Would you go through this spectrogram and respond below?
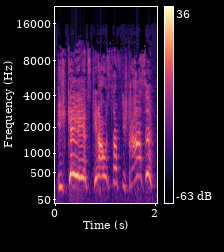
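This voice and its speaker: A tiny, mischievous male kobold in a children's radio play, extremely high and swooping wildly in pitch. He brags like an excitable child, stammers and slips into singsong rhymes, all in a squeaky croak. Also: a little slow, exaggerated voice. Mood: defiant. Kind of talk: 1970s German children's radio play acting.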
